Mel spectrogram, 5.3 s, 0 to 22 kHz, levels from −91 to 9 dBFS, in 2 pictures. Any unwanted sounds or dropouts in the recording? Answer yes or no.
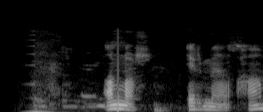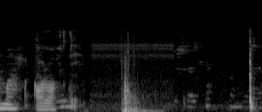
yes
